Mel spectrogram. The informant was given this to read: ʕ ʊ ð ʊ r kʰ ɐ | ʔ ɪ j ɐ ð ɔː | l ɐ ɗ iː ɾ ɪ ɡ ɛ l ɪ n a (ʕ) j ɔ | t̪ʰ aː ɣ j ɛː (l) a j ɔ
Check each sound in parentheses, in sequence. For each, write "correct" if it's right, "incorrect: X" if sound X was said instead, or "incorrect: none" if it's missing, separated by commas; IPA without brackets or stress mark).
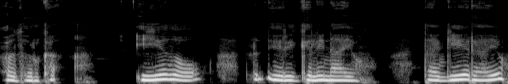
incorrect: none, incorrect: ɾ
